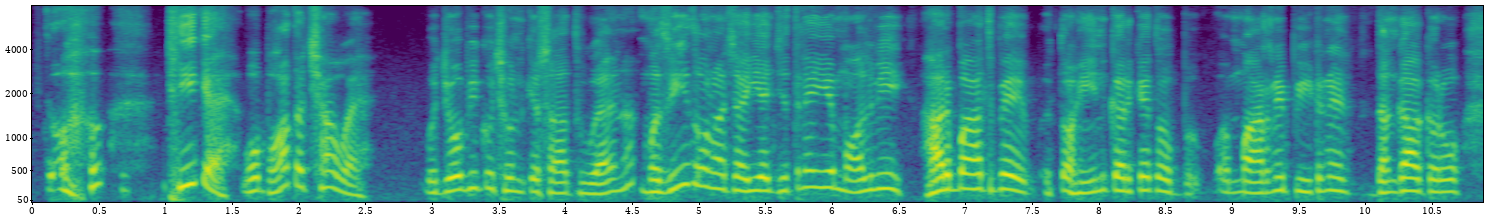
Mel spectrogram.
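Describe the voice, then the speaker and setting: Heard in a dry, close sound with no echo, a man speaks at a high pitch with ordinary pitch variation. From Pakistan, Lahore (Punjab). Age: 70s. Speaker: writer and commentator on Pakistan. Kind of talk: interview.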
